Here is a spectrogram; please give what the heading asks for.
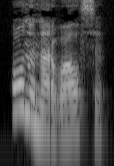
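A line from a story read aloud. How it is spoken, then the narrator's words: Heavy sigh. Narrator (Russian): тяжело вздохнул Вашко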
